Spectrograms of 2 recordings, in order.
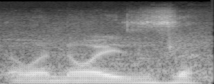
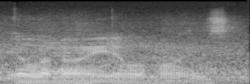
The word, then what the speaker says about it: Illinois: Most of whom call my home state Illinois, which has a silent S on the end. I would never pronounce Illinois.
